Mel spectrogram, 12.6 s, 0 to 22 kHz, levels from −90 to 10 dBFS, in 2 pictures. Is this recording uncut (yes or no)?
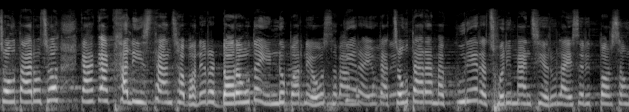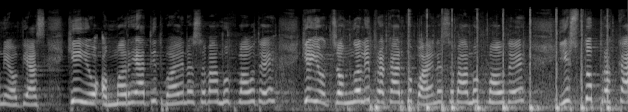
no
